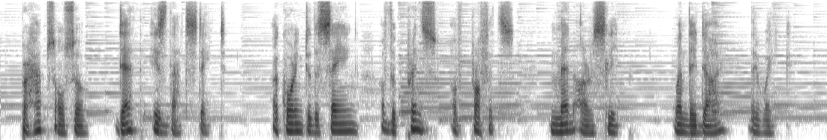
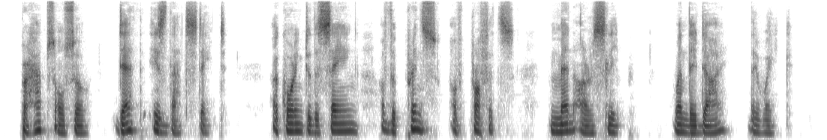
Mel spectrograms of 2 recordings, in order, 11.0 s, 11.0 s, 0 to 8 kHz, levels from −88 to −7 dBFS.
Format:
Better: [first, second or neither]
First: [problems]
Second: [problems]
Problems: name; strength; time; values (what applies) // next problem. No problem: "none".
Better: second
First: background sound (Harp); 19 dB below the speech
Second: none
